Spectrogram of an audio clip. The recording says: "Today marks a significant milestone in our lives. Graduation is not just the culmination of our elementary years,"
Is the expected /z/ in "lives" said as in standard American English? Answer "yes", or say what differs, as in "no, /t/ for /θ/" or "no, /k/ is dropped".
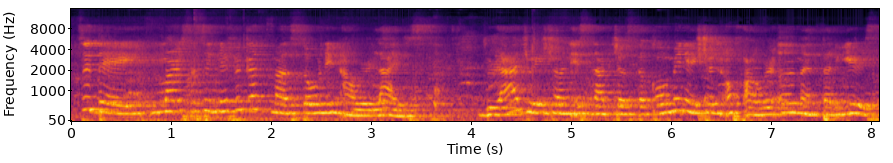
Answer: no, /s/ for /z/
